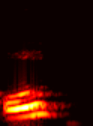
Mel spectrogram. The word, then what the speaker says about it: haut: Il y a des objets en haut de l'armoire. On top of the on the furniture. En haut, en bas. Haut and bas, the H, by the way, are not pronounced.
